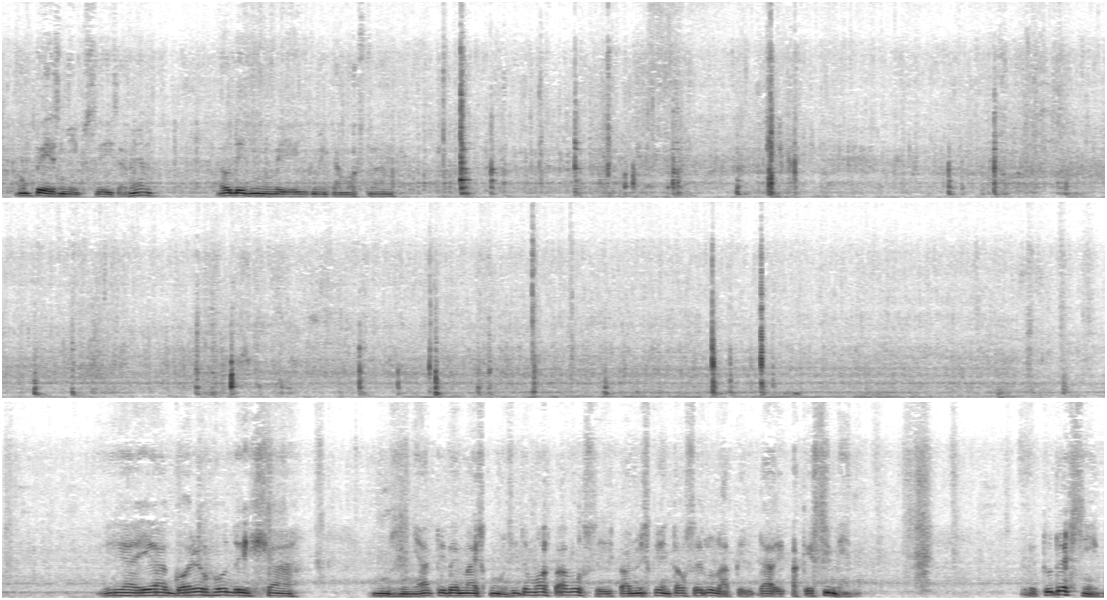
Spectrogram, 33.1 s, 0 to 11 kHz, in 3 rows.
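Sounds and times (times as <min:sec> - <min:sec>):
chicken sizzling in a pan: 0:00.0 - 0:23.4.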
